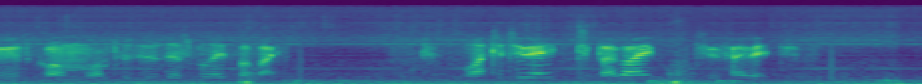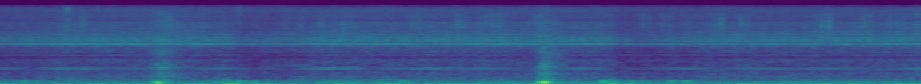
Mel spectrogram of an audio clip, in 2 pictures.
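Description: Jet engines rumble low and steady.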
